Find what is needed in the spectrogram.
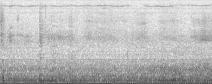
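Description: Steady electrical hum and hiss of an old tape recording, with a thin high whistle running through it and faint indistinct room sounds.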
